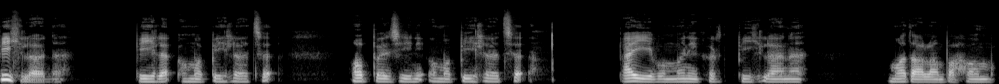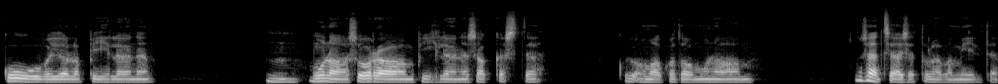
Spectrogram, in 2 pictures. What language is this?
Võro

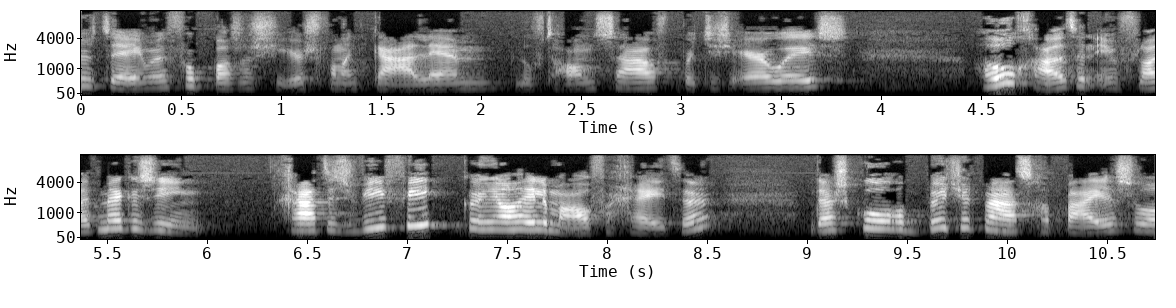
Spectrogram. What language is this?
Dutch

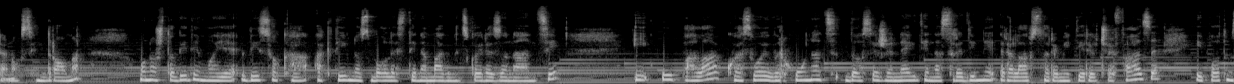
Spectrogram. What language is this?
Croatian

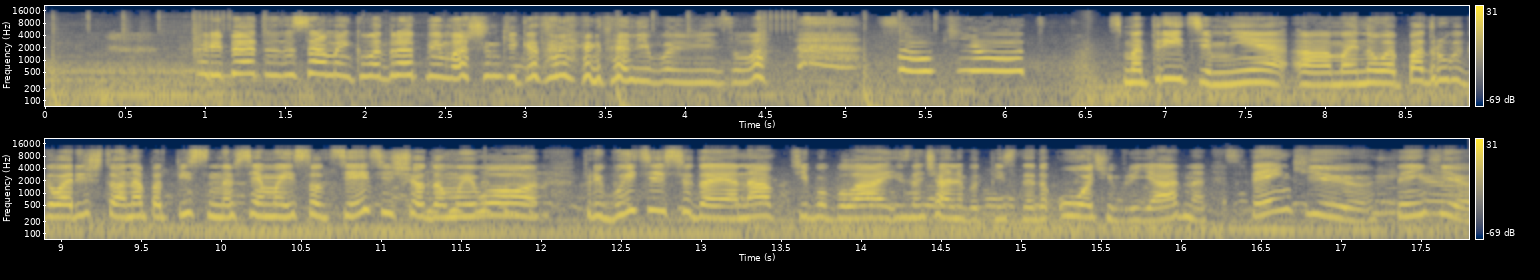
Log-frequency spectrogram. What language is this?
Russian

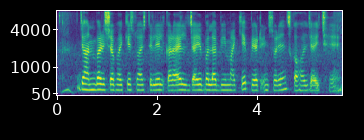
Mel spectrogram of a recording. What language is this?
Maithili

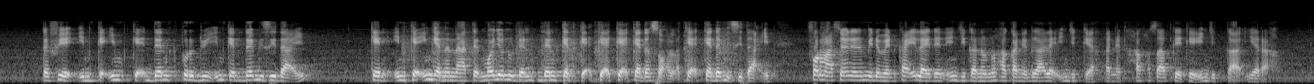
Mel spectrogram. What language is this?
Serer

